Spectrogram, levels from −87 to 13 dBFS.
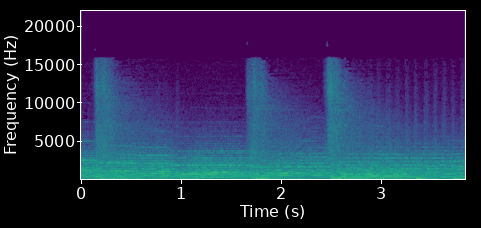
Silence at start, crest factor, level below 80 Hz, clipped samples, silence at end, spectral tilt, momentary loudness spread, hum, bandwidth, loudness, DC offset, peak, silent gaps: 0 s; 14 dB; -36 dBFS; under 0.1%; 0 s; -5 dB/octave; 2 LU; none; 16 kHz; -23 LUFS; under 0.1%; -10 dBFS; none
